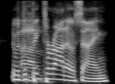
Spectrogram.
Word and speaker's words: Toronto: We don't pronounce the second T in Toronto, but in none of it, you pronounce the T.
